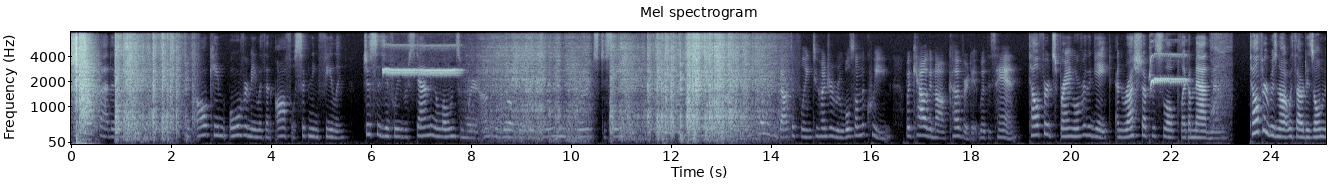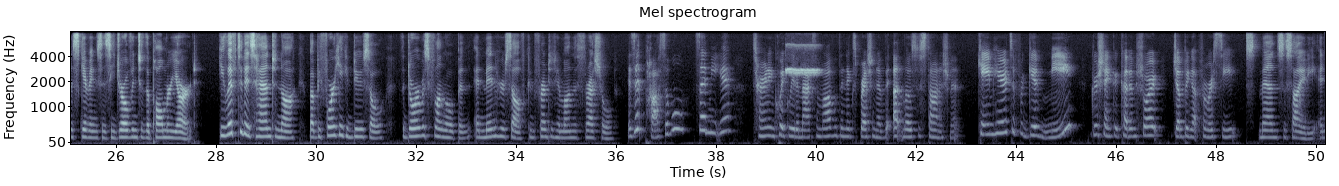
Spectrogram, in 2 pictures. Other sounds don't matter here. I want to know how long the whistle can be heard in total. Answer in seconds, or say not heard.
4 s.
